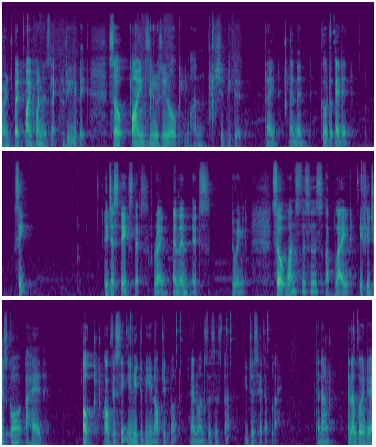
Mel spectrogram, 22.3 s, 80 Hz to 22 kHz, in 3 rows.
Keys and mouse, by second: 0.4-4.1 drag, 3.1 KP_0, 5.6 Tab, 7.2 middle click, 8.9 middle click, 14.6-16.4 drag, 16.7 Tab, 19.5 click, 21.3 Tab.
